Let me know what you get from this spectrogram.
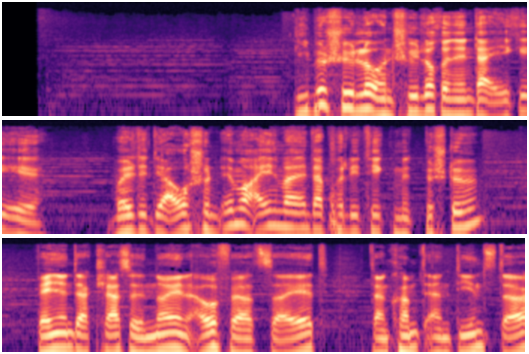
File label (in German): Durchsage; Bearbeitet Durchsage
